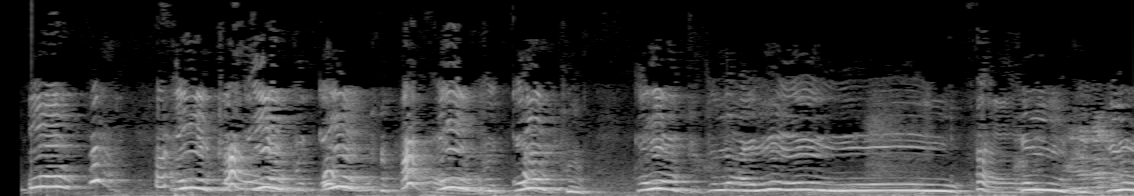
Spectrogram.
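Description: A Lhasa Apso gives quick, high-pitched arching yaps, then a drawn-out whining howl.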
